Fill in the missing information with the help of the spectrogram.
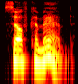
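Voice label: "self-command", British English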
